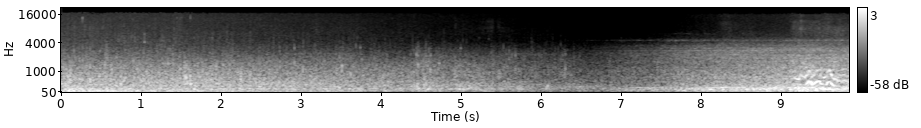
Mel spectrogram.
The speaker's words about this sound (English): With each boom and crack, a bit more of Greenland's ice falls into the sea. And those snaps, and those pops, that's the sound of it melting.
